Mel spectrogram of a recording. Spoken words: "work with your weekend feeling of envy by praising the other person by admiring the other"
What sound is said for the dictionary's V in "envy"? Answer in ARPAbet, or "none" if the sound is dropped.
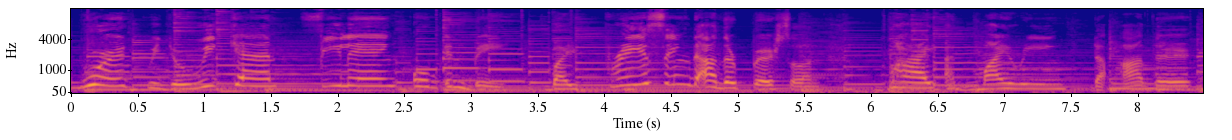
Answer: B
